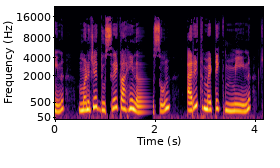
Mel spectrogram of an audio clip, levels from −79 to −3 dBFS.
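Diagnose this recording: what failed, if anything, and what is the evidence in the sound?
Network stage, call audio freeze: after "म्हणजे दुसरे काही", from 1.67 to 1.98 s, a fading buzz or hiss holds for about 284 ms. Speech then resumes intact, likely from a drained jitter buffer.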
